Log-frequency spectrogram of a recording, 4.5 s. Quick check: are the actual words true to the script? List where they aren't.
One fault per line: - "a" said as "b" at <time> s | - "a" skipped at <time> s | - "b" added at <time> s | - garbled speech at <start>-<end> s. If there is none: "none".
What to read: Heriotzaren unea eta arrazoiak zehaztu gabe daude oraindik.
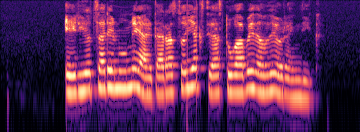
none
